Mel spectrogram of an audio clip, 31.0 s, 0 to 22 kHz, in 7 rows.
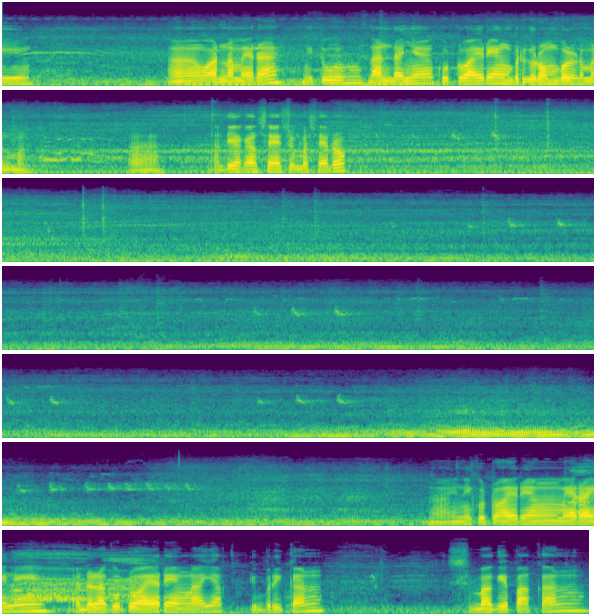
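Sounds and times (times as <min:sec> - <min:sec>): vehicle engine humming: 0:00.0 - 0:31.0
bird chirps: 0:03.9 - 0:18.4, 0:19.6 - 0:20.5, 0:22.3 - 0:25.0.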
